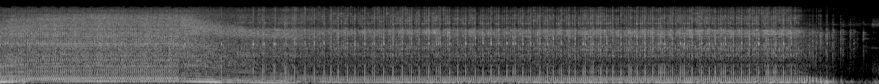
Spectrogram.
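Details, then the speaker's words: Stihl FS55RL line trimmer two-stroke after tune-up and primer bulb replacement: high revs fall to a buzzy, slightly uneven, burbling idle; still running a little rich on oil. "still a little Rich right with oil I'll mix up some fresh uh because this is old um"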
